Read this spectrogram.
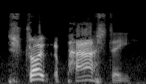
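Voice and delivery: put-on Cornish old man. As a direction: play a withered Cornish farmer. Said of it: "only Cornish".

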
